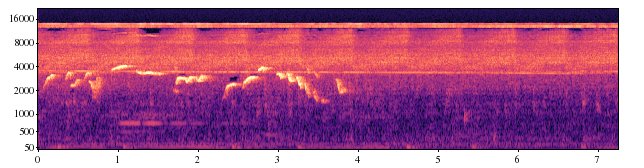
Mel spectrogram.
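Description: A songbird singing a quick, varied run of chirps for about four seconds, then stopping.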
